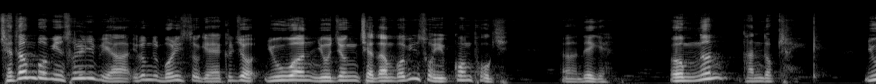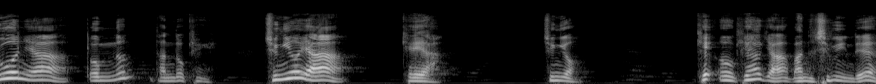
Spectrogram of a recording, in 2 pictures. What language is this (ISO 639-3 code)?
kor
